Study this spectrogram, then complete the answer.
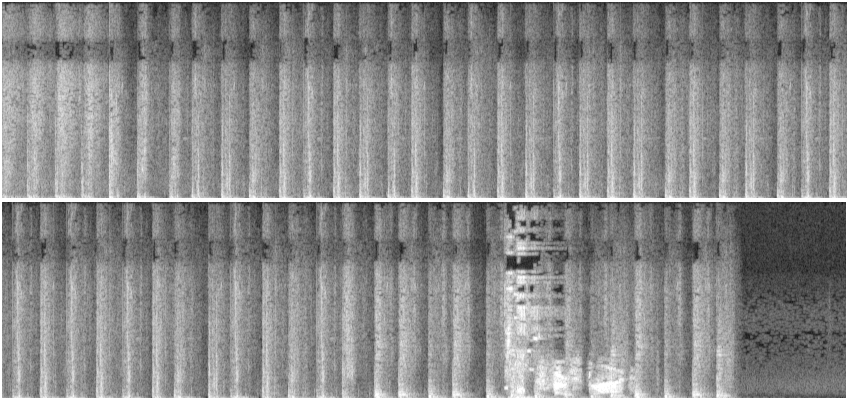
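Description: Footsteps thud quickly and steadily on hard ground.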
